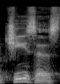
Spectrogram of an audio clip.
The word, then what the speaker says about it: Jesus: typed and was like do you mean hey Zeus and he typed back no Jesus like rhymes with cheeses I was like oh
